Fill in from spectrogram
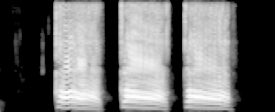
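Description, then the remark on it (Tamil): A human voice imitates a crow, giving three loud, harsh caws in a steady rhythm, each drawn out for about half a second with short pauses between. “முறுக்க கடிக்கும்போது ஒரு சின்ன துண்டு தரையில விழ ஒரு காக்கா எங்க இருந்தோ”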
